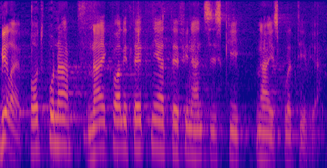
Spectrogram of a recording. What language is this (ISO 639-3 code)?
hrv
